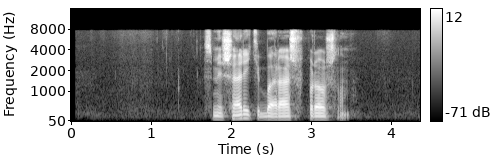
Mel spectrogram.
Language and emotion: Russian, neutral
